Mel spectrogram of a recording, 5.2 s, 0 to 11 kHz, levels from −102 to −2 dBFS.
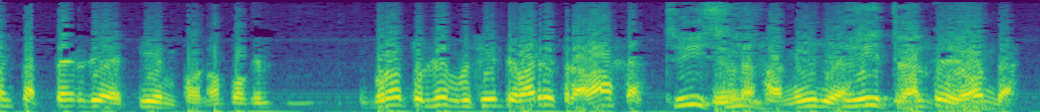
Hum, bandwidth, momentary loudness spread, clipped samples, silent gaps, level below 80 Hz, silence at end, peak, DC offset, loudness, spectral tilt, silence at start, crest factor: none; 10.5 kHz; 6 LU; under 0.1%; none; -34 dBFS; 0.1 s; -2 dBFS; under 0.1%; -11 LUFS; -6 dB/octave; 0 s; 10 dB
